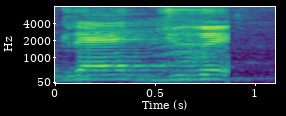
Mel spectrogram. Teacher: तो ग्रेजुएट में डी को जो है ज उच्चारण किया गया है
